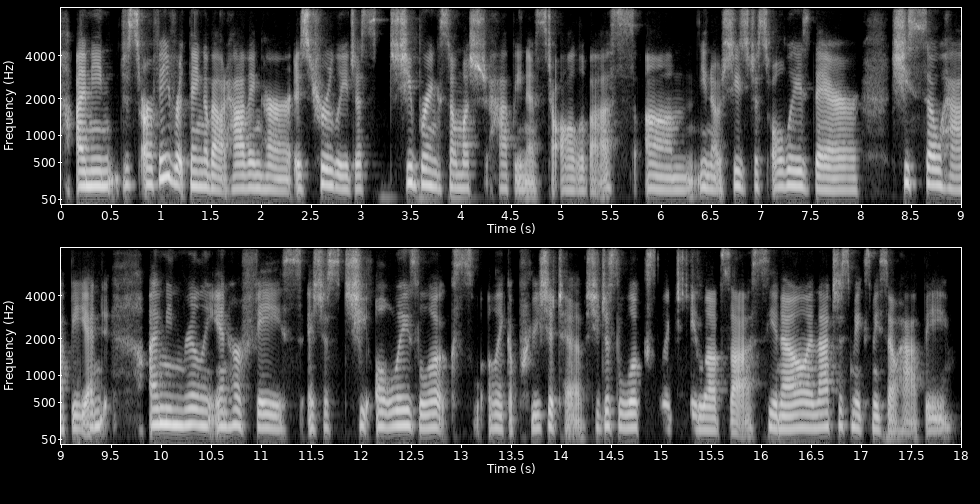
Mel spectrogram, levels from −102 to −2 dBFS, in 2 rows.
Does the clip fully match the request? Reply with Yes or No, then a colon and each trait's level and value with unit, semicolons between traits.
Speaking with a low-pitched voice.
No: medium, 165 Hz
